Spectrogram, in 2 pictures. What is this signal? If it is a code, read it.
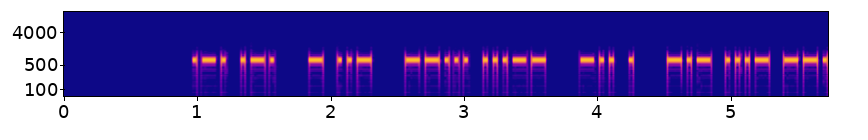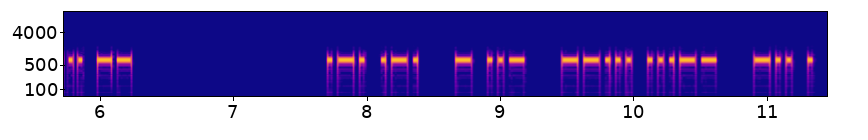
Morse code, heard as a keyed tone, about 32 wpm, 700 Hz. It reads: RR TU 73 DE KV7M RR TU 73 DE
